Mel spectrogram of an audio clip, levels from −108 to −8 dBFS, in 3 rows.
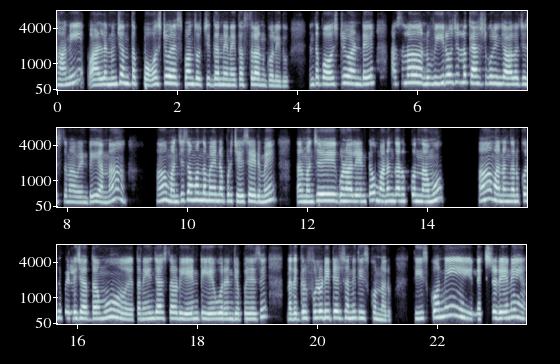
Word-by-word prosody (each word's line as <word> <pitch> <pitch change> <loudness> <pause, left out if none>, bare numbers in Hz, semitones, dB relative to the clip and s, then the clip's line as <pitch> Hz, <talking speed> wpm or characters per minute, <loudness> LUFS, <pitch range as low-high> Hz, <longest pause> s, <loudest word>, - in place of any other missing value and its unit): కానీ 220 +6 -1 0.3
వాళ్ళ 210 +2 +1
నుంచి 240 +5 -1
అంత 255 -1 -1 0.2
పాజిటివ్ 240 +6 +1
రెస్పాన్స్ 245 -1 -1
ఒచ్చిద్ది 225 0 -4
అని 220 - -1
నేనైతే 205 0 -2
అస్సలు 220 +2 -1
అనుకోలేదు. 185 -4 -6 0.4
ఎంత 235 +3 -2
పాజిటివ్ 235 +4 +1
అంటే 235 0 0 0.5
అసలు 275 +3 -2 0.3
"నువ్వు 245 +1 -2
ఈ - - +2
రోజుల్లో 300 0 0
క్యాస్ట్ 265 -1 +2
గురించి 255 -2 -1
ఆలోచిస్తున్నావేంటి 215 -3 -4
అన్నా? 220 +9 -2 0.8
ఆహ్, 280 +1 +1
మంచి 220 +4 -1
సంబంధం 275 -1 +3
అయినప్పుడు 245 -1 -1
చేసేయడమే. 220 0 +1 0.5
తన 215 - 0
మంచి 215 +4 +2 0.3
గుణాలు 235 -1 +3
ఏంటో 225 +4 -2 0.2
మనం 235 +1 +1
గనుక్కుందాము. 235 +1 +1 0.8
ఆ! - - +5 0.2
మనం 230 -2 +2
గనుక్కొని 250 +2 -2
పెళ్ళి 230 0 -1
చేద్దాము." 220 +3 0 0.4
ఇతనేం 205 +2 -3
జేస్తాడు? 225 -1 0
ఏంటి? 220 +1 -1
ఏ - - +2
ఊరు? 210 -1 +1
అని 205 - -4
జెప్పేసేసి 205 +5 -2 0.4
నా - - +4
దగ్గర 235 +4 0
ఫుల్లు 245 +1 +2
డీటెయిల్స్ 250 -1 +1
అన్ని 240 +1 -1
తీసుకున్నారు. 200 -7 -4 0.4
తీసుకొని 265 +8 +1 0.5
నెక్స్ట్ 220 +4 0
డే‌నే 255 +4 +4
230 Hz, 140 wpm, -22 LUFS, 215-250 Hz, 0.8 s, ఆ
